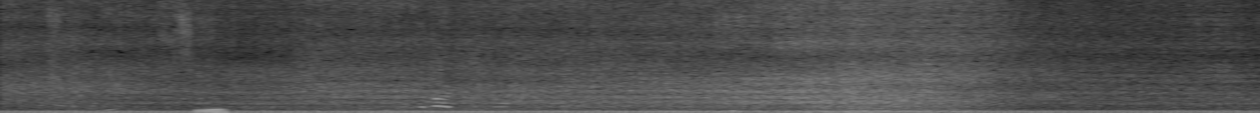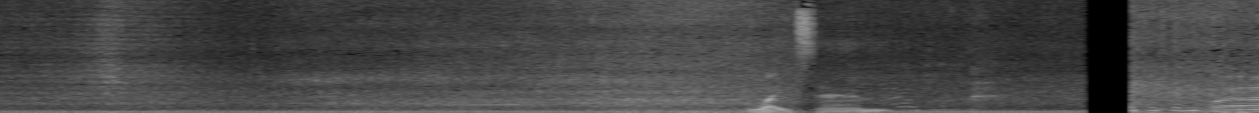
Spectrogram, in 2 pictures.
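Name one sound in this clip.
Gentle waves wash onto a sandy shore, outdoors in light wind.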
